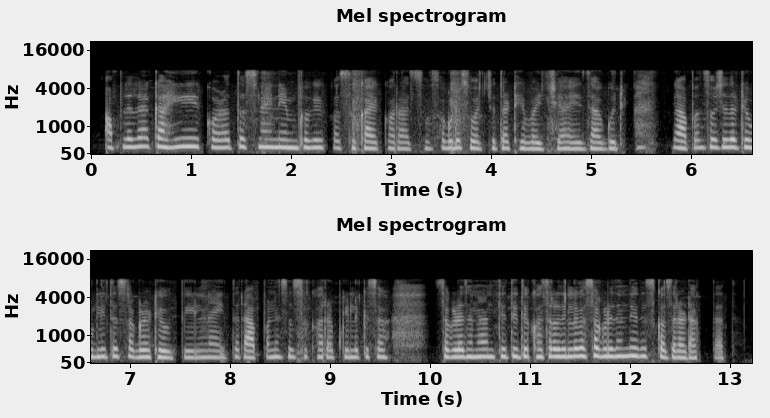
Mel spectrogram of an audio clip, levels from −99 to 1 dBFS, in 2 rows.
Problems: constant background noise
